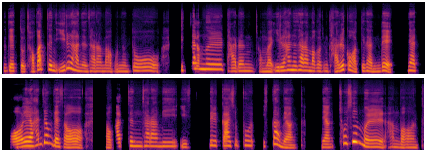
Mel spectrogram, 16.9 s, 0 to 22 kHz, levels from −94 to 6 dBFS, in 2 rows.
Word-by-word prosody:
그게 185 0 -1
또 155 -2 -1
저 155 0 -6
같은 230 - +4
일을 265 - 0
하는 175 -6 -2
사람하고는 160 -2 -7
또 195 -3 -2 0.4
직장을 275 +3 +1
다른 185 0 -4
정말 155 0 -4
일을 195 +1 0
하는 235 +1 +2
사람하고는 195 -6 -1
좀 175 0 -10
다를 175 +10 +1
것 235 -2 -2
같기는 180 +2 -4
한데 160 +5 +1 0.3
그냥 210 -2 +1 0.3
저에 180 +10 +5
한정돼서 215 - +2 0.4
'저 150 -1 -2
같은 230 +2 -1
사람이 225 -1 -2
있을까.' 250 - -2
싶으 255 +1 -5 0.2
있다면 170 - 0 0.5
그냥 170 0 -2
초심을 305 - +5
한번 160 -3 -5
195 Hz, 250 characters per minute, -22 LUFS, 165-235 Hz, 0.5 s, 저에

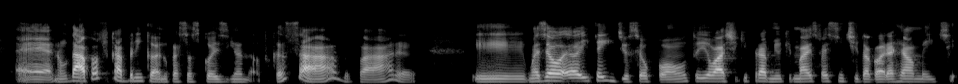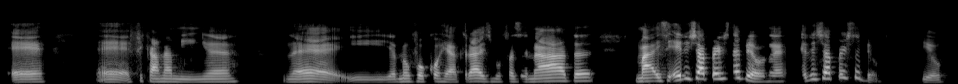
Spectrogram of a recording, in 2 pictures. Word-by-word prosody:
eh, 310 -3 -1
não 130 +1 -10
dá 165 +2 +10
pra 260 - -2
ficar - - +1
brincando 160 -5 -4
com 130 - -5
essas 125 0 -10
coisinhas, 120 -1 -7
não. - - -16
Estou - - -25
cansado. - - +2
Para. - - -4 0.6
E, 130 0 -4
mas 145 +3 -1
eu 170 -1 +8
eu 155 0 +4
entendi 165 -2 -4
o - - -9
seu 135 +1 -5
ponto 130 +5 -5
e - - -4
eu 145 -1 +1
acho 140 0 +5
que, 150 - -16
pra 150 -1 +1
mim, 135 0 -8
o - - -17
que 135 - -20
mais 140 +1 +1
faz 145 -1 -7
sentido 135 -3 -6
agora 125 0 +2
realmente 130 -2 -4
é 120 +1 0 0.5
é - - -3
ficar 135 - 0
na 135 0 -2
minha, 130 +2 -5 0.5
né? 125 0 0
E 115 +1 -13
eu 120 - -5
não 135 +1 -5
vou 135 - -3
correr 125 -3 -3
atrás. 135 +4 +1
Não 130 - -20
vou 130 - -16
fazer 130 -1 -9
nada. 160 +4 +4 0.4
Mas 150 +2 +5
ele 240 +6 +2
já 260 0 +8
percebeu, 260 - +1
né? 135 0 -2 0.2
Ele 235 - -6
já 270 +2 +3
percebeu 300 +2 -9 0.4
que 115 - -12
eu 105 +1 -11
135 Hz, 190 wpm, -25 LUFS, 125-155 Hz, 0.6 s, dá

